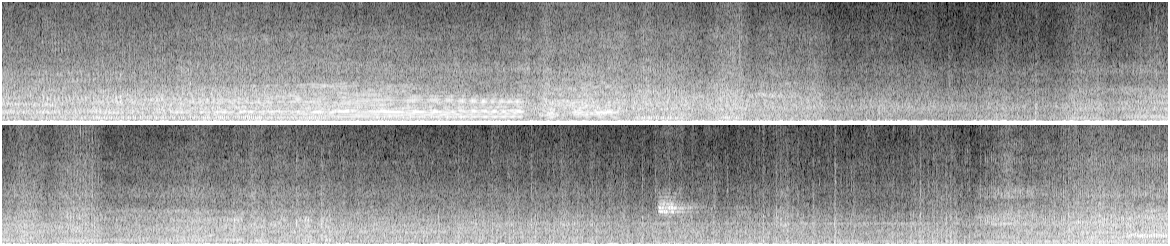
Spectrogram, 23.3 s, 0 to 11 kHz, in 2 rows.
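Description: Yamaha RX 135's single-cylinder two-stroke engine pulling hard, its pitch climbing for about five seconds. There is a brief break as it changes gear, a short climb again, and then it runs on at a steadier speed, rising once more near the end.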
